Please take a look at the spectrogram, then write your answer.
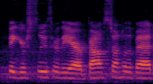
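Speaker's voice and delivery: ordinary delivery, nothing marked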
